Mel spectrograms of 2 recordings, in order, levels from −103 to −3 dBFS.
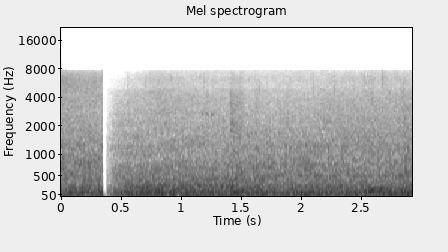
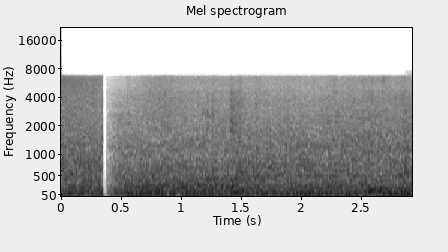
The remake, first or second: second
